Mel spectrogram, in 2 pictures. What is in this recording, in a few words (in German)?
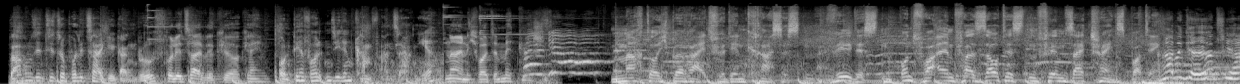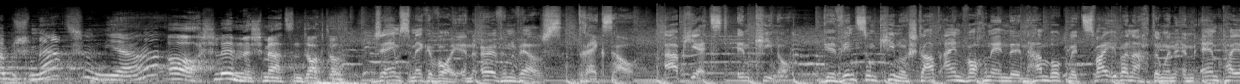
Kinotrailer; Drecksau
